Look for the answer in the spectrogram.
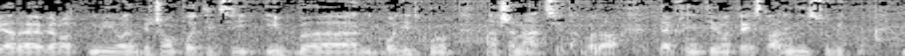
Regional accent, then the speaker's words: Montenegro; mi smo svi Crnogorci, živimo tu, mi smo Crnogorci

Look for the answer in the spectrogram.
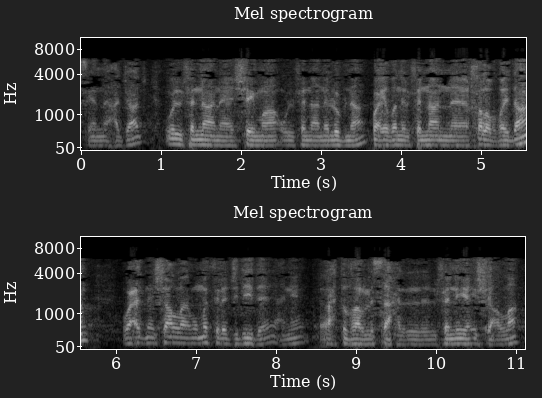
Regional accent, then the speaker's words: Iraq; وأني أناشد بلدي العراق أنه أقول يا عراق ترى إحنا معاي فيك

